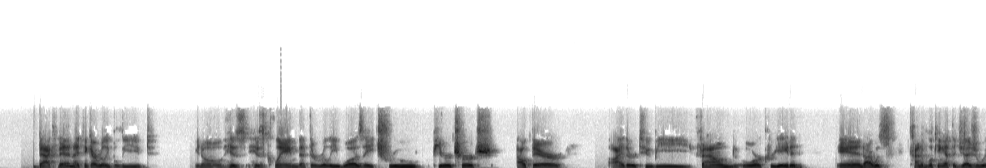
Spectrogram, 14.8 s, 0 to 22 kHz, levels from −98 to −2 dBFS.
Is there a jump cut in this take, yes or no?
no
